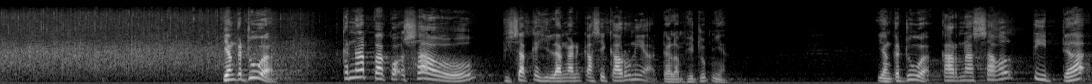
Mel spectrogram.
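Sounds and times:
audience applause: 0:00.0 - 0:03.3
speech: 0:02.2 - 0:07.4, 0:08.8 - 0:10.9.

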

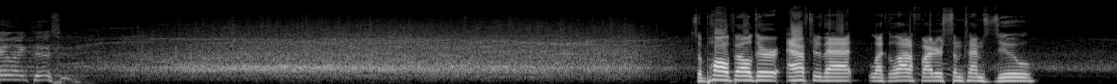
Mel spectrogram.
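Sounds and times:
speech: 0:00.0 - 0:01.0, 0:07.0 - 0:10.4
crowd applauding: 0:00.0 - 0:11.1.

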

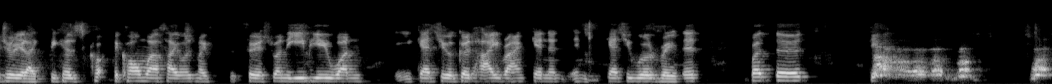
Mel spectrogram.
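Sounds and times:
speech: 0:00.0 - 0:09.1
dog barking: 0:08.7 - 0:10.5.

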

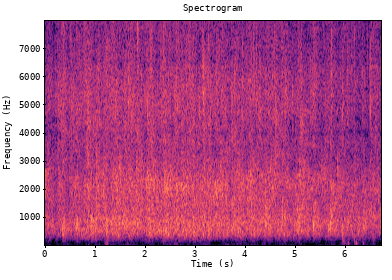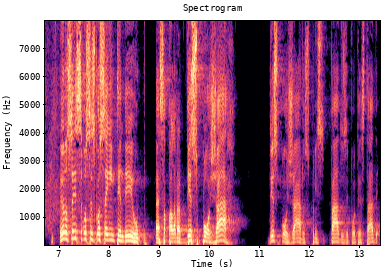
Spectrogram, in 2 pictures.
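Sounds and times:
audience applause: 0:00.0 - 0:07.4
speech: 0:06.8 - 0:10.6, 0:11.2 - 0:13.4.

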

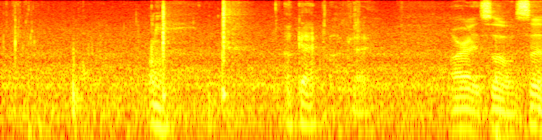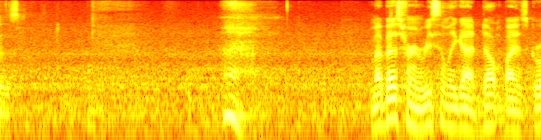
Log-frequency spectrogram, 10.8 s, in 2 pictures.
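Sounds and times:
swig of water: 0:00.0 - 0:02.4
speech: 0:01.5 - 0:01.7, 0:03.0 - 0:03.8, 0:04.5 - 0:05.7, 0:07.6 - 0:08.0, 0:09.2 - 0:10.8.

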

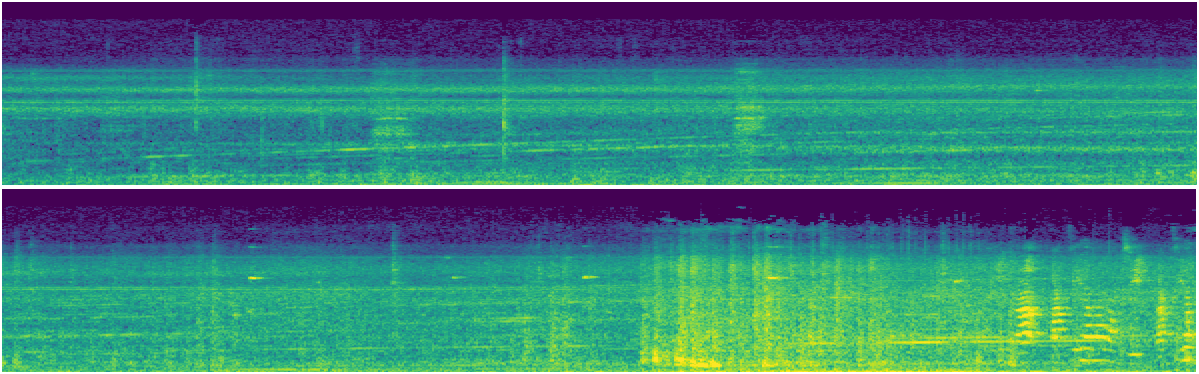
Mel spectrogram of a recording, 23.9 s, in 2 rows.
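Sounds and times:
faint rising train motor whines: 0:00.0 - 0:18.4
JR 701-series train carriage rumbling on the Tohoku Main Line: 0:00.0 - 0:23.8.

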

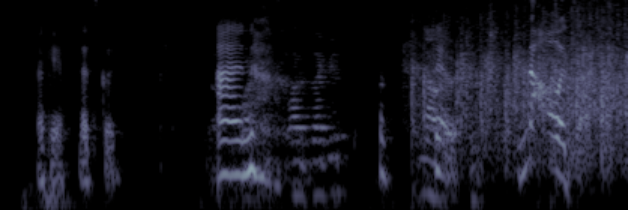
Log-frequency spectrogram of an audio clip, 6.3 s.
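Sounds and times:
speech: 0:00.4 - 0:01.3, 0:02.1 - 0:06.2
laughter: 0:02.4 - 0:03.3, 0:04.0 - 0:06.2
clapping sound effect: 0:04.1 - 0:06.2.

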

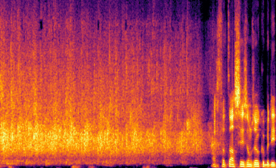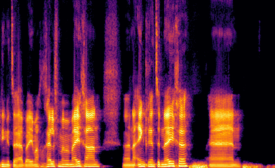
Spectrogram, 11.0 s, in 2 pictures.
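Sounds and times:
audience applause: 0:00.0 - 0:04.5
speech: 0:04.2 - 0:10.5.

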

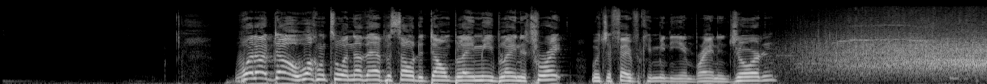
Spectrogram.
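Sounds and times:
speech: 0:02.4 - 0:08.0
crowd applause: 0:07.8 - 0:09.8.

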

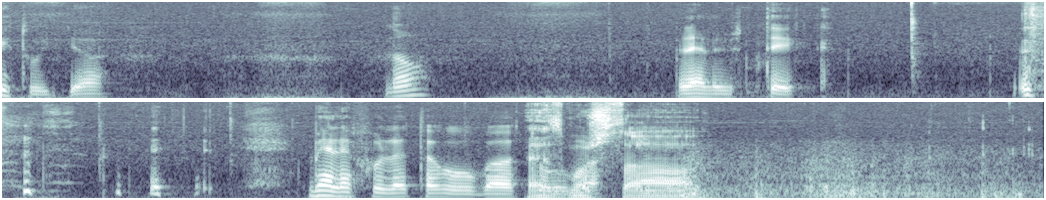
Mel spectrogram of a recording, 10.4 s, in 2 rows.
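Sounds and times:
speech: 0:00.0 - 0:00.6, 0:01.9 - 0:02.2, 0:03.4 - 0:04.2, 0:05.1 - 0:09.0
thunder rumbling: 0:00.0 - 0:03.2, 0:07.8 - 0:10.4.

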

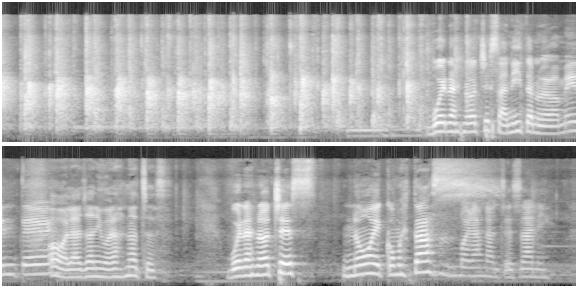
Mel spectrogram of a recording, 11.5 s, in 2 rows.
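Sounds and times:
small group clapping for the women: 0:00.0 - 0:05.6
speech: 0:03.6 - 0:11.4.

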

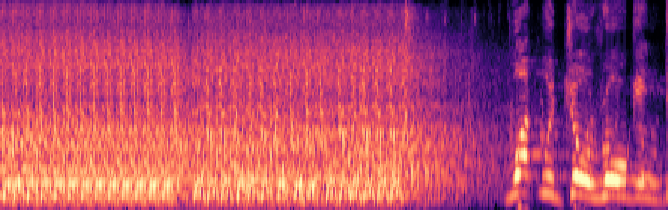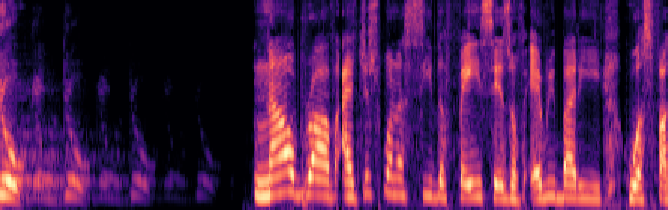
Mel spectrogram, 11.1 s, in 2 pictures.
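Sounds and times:
rapid machine-gun fire: 0:00.0 - 0:04.0
speech: 0:04.3 - 0:06.0, 0:07.7 - 0:11.1.

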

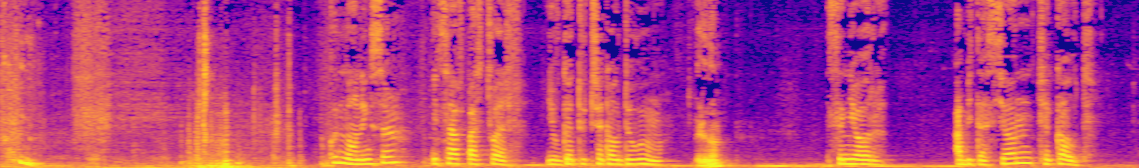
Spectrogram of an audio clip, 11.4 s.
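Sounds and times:
speech: 0:00.2 - 0:00.5, 0:03.4 - 0:07.4, 0:08.3 - 0:09.0, 0:09.6 - 0:11.3
hotel room door being opened: 0:00.9 - 0:03.1.

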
